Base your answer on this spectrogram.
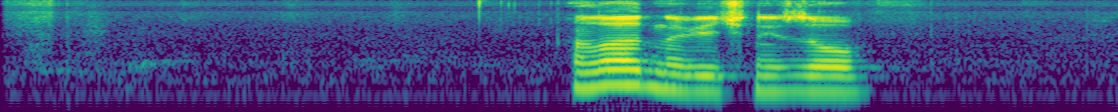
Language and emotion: Russian, sad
